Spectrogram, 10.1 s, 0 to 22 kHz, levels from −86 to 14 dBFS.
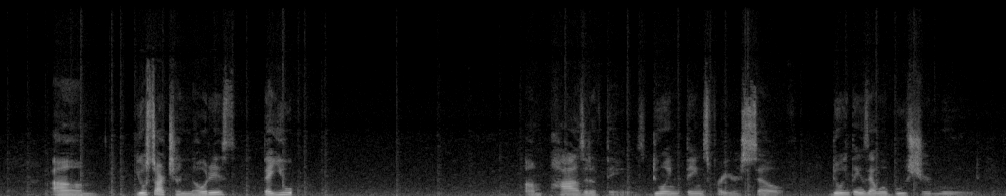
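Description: Throughout the speech, noise suppressor artifacts are audible. The room noise, which sits about 18 dB under the voice, is pulled down by about 12 dB whenever the speech stops and rises again beneath it. A spectrogram shows the background floor pumping in step with the speech.

After "to notice that you", the sound drops abruptly at 2.91 s to faint hiss roughly 50 dB below the signal and returns at 5.25 s, a 2.34 s gap. It is most likely a dropout to a faint residue, where the signal was lost but the path stayed live. The waveform collapses to a thin flat band with hard edges, unlike a fade.

Between 6.07 and 6.55 s, just before "things for yourself doing", the noise suppressor cuts speech for about 150 ms in total, turning parts of it down by up to about 11 dB so that they sound swallowed. The same happens from 9.60 to 9.78 s, with drops of up to about 10 dB. A spectrogram shows brief gaps carved out of the speech energy.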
